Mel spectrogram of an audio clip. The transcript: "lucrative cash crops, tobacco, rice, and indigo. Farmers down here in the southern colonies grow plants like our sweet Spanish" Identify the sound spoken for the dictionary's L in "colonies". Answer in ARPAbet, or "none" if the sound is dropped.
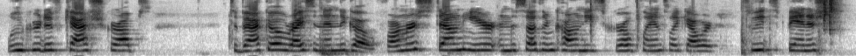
none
